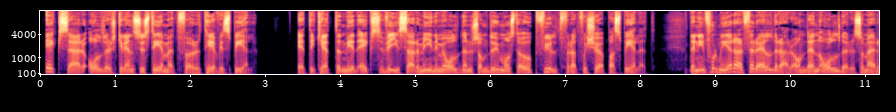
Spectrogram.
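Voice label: Swedish, male, commercial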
